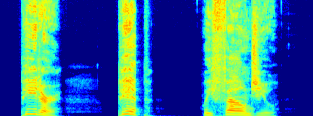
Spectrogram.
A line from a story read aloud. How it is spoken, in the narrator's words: a muffled voice cried out above the din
